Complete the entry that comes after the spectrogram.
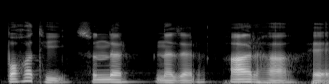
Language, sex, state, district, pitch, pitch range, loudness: Hindi, male, Madhya Pradesh, Bhopal, 105 Hz, 95-110 Hz, -21 LUFS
